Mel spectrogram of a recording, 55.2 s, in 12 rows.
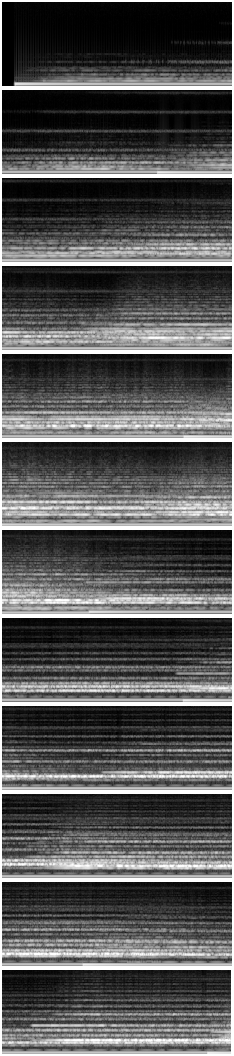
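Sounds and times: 
frozen glass medium bass tone: 0.2s - 5.6s, 6.2s - 55.1s.

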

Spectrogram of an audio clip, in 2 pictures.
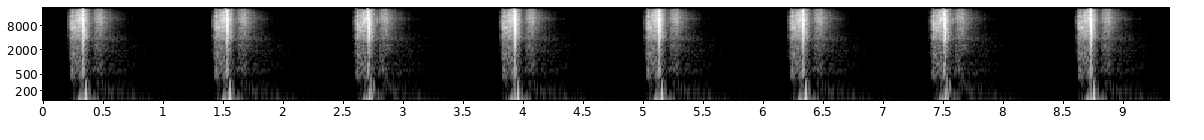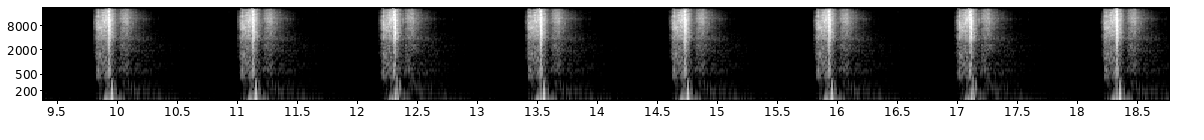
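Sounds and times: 
percussion shaker: 0.2s - 0.8s, 1.4s - 2.0s, 2.6s - 3.2s, 3.8s - 6.8s, 7.4s - 8.0s, 8.6s - 9.2s, 9.8s - 10.4s, 11.0s - 11.6s, 12.2s - 12.8s, 13.4s - 16.4s, 17.0s - 17.6s, 18.2s - 18.7s.

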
